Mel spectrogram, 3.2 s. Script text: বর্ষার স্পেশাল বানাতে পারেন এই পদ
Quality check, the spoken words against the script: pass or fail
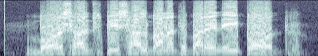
pass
